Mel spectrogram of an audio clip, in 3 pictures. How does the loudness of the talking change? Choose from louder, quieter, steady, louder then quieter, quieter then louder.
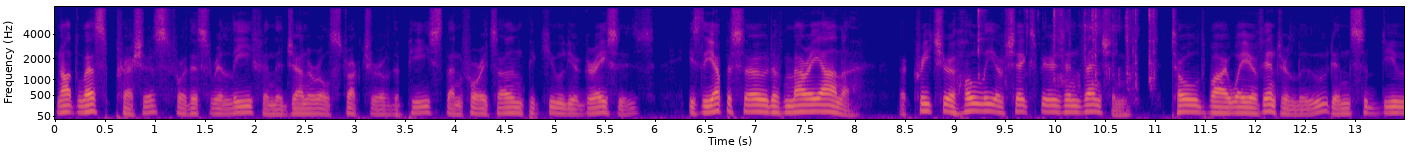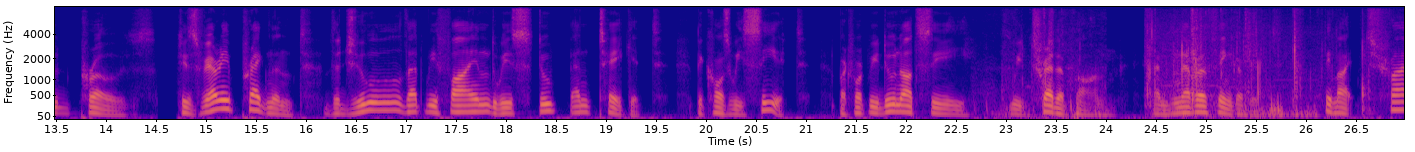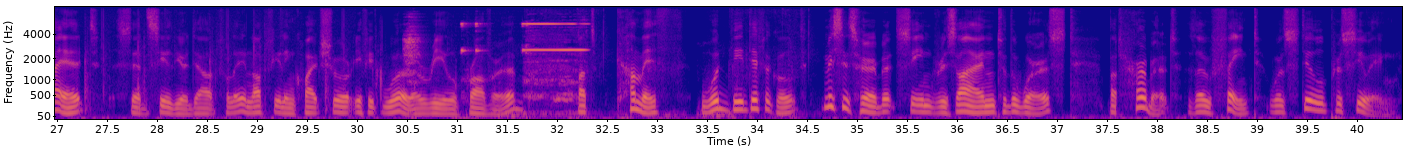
steady.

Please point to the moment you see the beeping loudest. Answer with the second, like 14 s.
32 s.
